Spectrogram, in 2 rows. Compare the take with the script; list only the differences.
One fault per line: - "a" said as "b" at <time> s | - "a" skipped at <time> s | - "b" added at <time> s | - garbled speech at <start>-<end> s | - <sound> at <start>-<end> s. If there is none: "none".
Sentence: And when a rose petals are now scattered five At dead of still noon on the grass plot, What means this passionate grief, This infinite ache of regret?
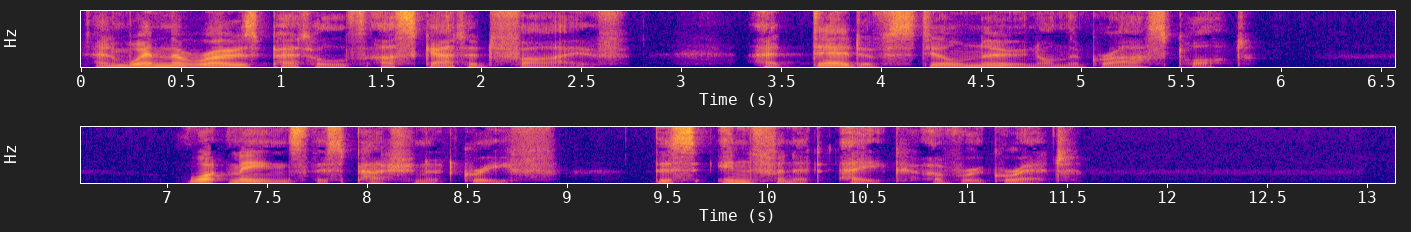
- "a" said as "the" at 0.4 s
- "now" skipped at 1.6 s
